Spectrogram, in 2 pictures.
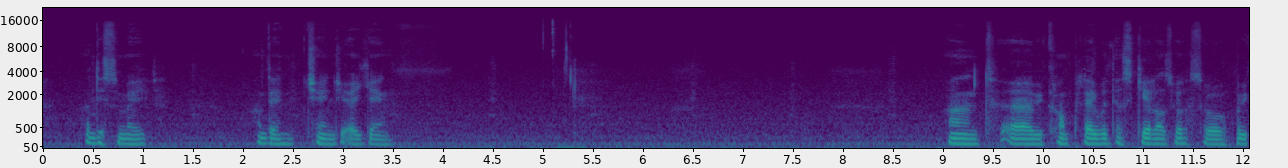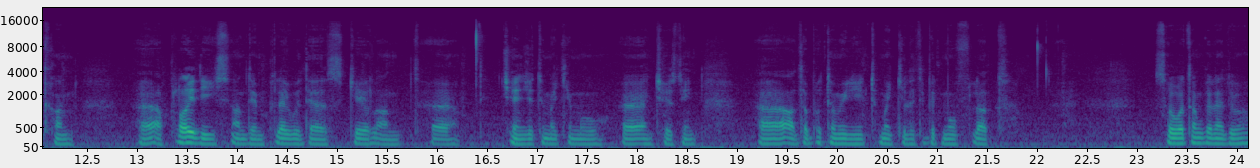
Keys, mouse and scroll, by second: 5.5-8.5 middle drag, 12.6-17.6 middle drag, 18.7-24.1 middle drag.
